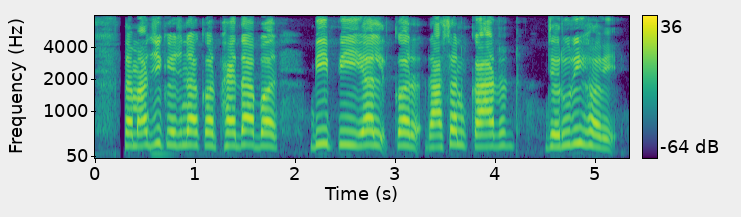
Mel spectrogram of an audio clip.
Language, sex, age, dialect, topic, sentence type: Chhattisgarhi, female, 25-30, Northern/Bhandar, banking, question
